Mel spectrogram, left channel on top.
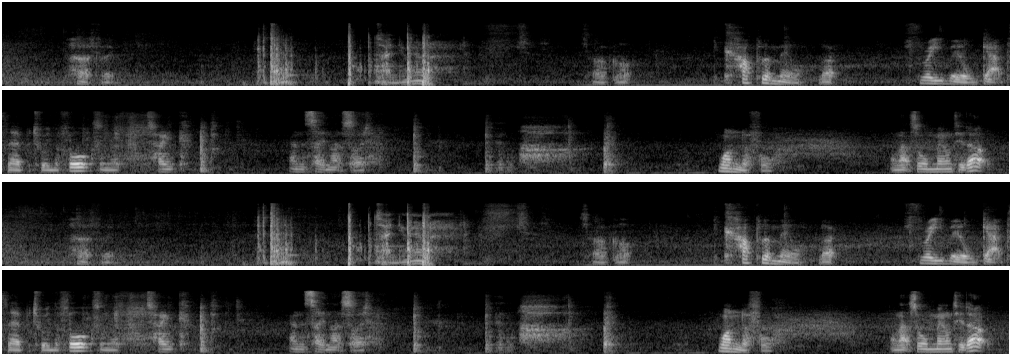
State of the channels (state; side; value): normal; both; correlation 0.46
